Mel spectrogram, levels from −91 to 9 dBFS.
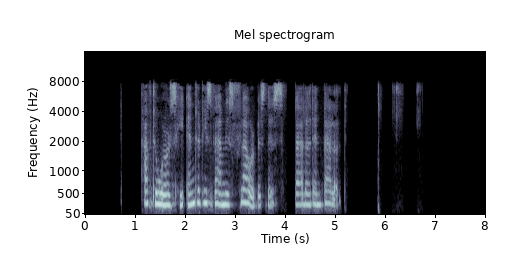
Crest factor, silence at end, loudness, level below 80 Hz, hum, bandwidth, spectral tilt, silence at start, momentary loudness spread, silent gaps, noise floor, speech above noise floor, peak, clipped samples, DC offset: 18 dB; 2.9 s; -17 LUFS; -62 dBFS; none; 8.2 kHz; -3.5 dB/octave; 1.15 s; 10 LU; 4.06-4.19 s; under -90 dBFS; over 74 dB; -2 dBFS; under 0.1%; under 0.1%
